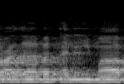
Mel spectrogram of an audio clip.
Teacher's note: ہم نے وقف کیا تو عذابا علیما پڑھا، 2 حرکات لمبا کی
